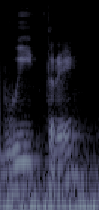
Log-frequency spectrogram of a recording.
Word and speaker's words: buitre: And then and then two weak vowels together also form a diphthong, like buitre, ui, buitre. That means vulture, right? That's one syllable, bui.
